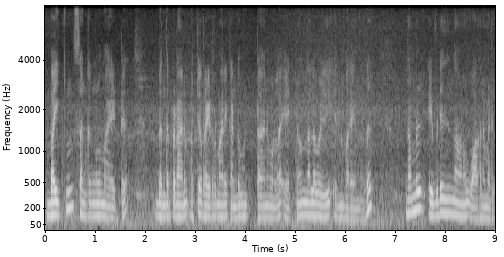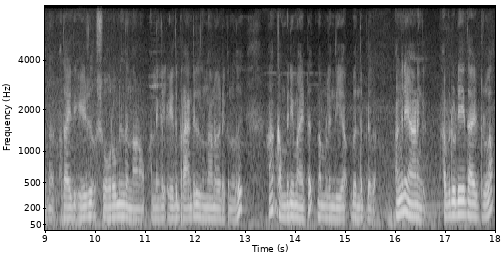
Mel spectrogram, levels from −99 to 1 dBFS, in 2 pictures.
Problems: constant background noise, low volume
